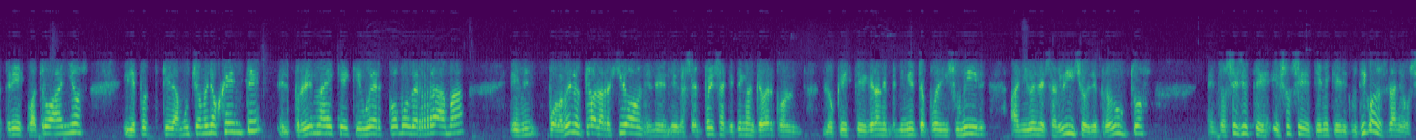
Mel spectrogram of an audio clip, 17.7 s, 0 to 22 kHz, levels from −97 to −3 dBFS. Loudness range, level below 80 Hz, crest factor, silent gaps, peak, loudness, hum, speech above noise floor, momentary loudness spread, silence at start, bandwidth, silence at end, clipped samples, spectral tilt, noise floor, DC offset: 3 LU; -70 dBFS; 16 dB; none; -10 dBFS; -26 LUFS; none; 29 dB; 8 LU; 0.1 s; 4.9 kHz; 0 s; under 0.1%; -8 dB/octave; -54 dBFS; under 0.1%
